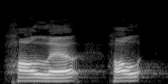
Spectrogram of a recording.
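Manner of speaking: Hallel uitgesproken in losse lettergrepen, luid; word broken down. Shown as a demonstration. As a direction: say "Hallel" loudly and deliberately, syllable by syllable. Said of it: "I'm gonna get this".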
